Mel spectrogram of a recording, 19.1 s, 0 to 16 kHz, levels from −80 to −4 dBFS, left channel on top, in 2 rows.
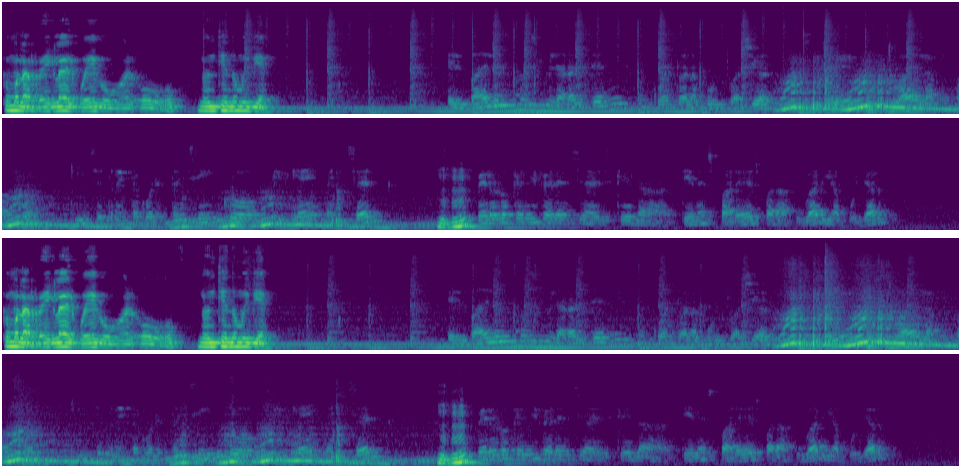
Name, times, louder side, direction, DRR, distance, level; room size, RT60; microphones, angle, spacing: voice 1, 0.0-2.7 13.9-14.3, right 3 dB, 25° right, 0.4 m, -26 dB
sound 1, 1.8-15.2, right 2 dB, 90° right, 0.8 m, -39 dB
Drum kit, 2.0-9.3, left 1 dB, 80° left, 1.7 m, -52 dB
voice 2, 4.4-7.7 8.2-13.3 14.3-18.4, left 1 dB, 45° left, 2.4 m, -46 dB
8.6 x 6.2 x 5.2 m
head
